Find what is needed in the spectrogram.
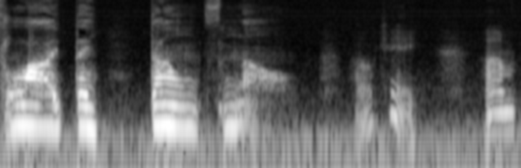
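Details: Male patient with bilateral upper motor neuron disease, expressive language intact, reading a paragraph aloud during a neurologic exam; low-pitched, strained, harsh speech at a slow, deliberate rate; spastic dysarthria.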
